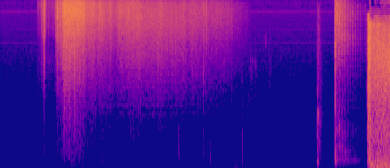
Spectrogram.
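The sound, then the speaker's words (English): Video game TNT cannon blasts, fired too early and landing under the glass: a sharp pop launches into a long, hissing roar that slowly fades, followed by a quick crack, another short burst, and a loud, harsh explosion cut off at the end. “Oh, fired too early. At least I got it under the glass.”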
